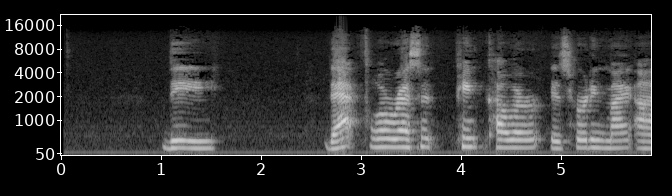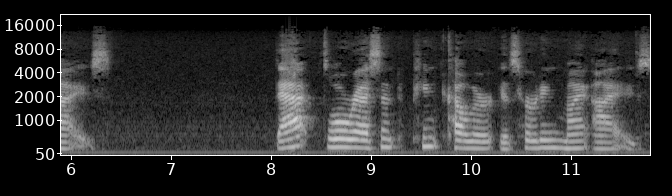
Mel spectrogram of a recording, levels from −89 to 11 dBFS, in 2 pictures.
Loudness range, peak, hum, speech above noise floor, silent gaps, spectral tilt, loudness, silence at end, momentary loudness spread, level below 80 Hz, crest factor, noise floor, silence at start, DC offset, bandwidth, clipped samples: 4 LU; 0 dBFS; none; 34 dB; none; -3 dB/octave; -15 LUFS; 0 s; 13 LU; -60 dBFS; 16 dB; -49 dBFS; 1 s; under 0.1%; 15 kHz; under 0.1%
